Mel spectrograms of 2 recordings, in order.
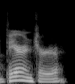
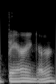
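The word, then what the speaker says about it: Behringer: was acquired by uh baringer or bearinger depending on how you say it and uh so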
